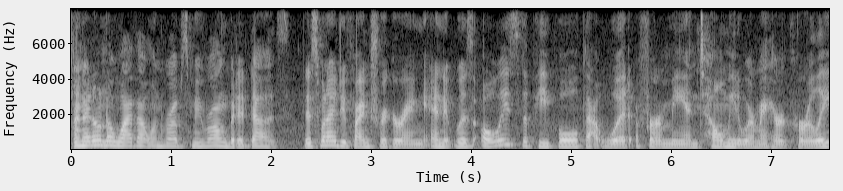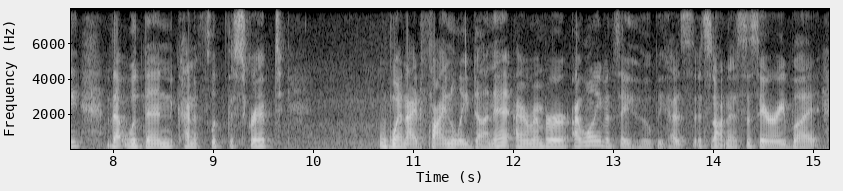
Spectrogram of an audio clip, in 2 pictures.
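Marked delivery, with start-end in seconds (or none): none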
